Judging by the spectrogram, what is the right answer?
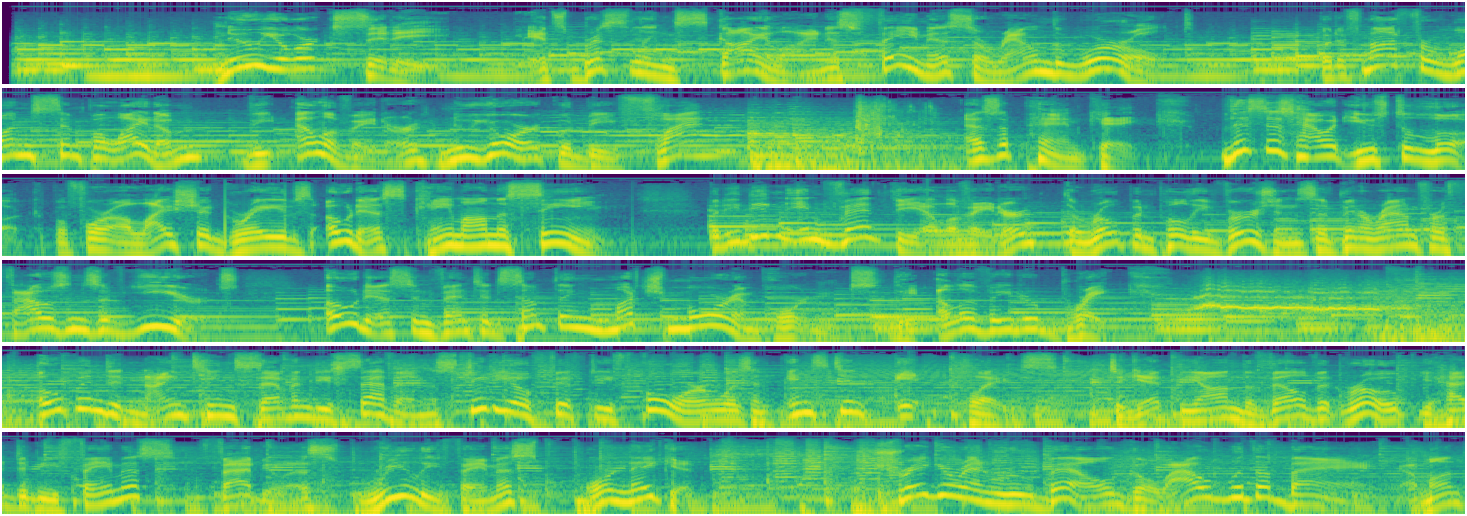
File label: NARRATION, American Voice Over; HBO Family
